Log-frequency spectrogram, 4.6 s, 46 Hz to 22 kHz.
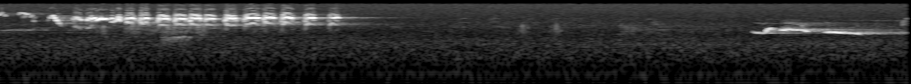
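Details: A wary male Common blackbird with a unique 'vuippi vuippi vuuu' song, March 2024: a rapid high trilled twitter of about a dozen pulses, silence, then a low fluty falling whistle.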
